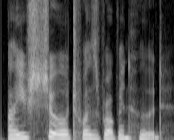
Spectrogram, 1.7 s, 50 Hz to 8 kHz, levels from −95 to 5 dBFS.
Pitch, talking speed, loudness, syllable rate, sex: 210 Hz, 205 wpm, -16 LUFS, 5.4 syllables/s, female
